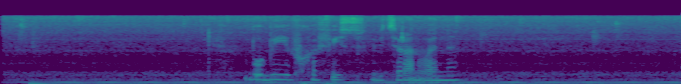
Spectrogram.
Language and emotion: Russian, neutral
